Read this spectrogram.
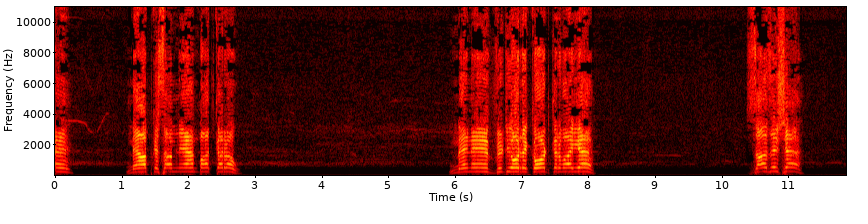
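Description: A man speaks forcefully through a microphone and loudspeakers, in short bursts with pauses.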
